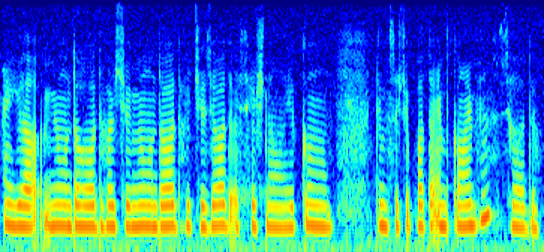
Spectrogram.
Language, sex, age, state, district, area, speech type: Kashmiri, female, 18-30, Jammu and Kashmir, Bandipora, rural, spontaneous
